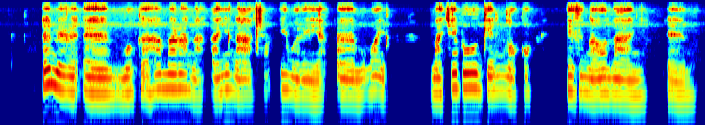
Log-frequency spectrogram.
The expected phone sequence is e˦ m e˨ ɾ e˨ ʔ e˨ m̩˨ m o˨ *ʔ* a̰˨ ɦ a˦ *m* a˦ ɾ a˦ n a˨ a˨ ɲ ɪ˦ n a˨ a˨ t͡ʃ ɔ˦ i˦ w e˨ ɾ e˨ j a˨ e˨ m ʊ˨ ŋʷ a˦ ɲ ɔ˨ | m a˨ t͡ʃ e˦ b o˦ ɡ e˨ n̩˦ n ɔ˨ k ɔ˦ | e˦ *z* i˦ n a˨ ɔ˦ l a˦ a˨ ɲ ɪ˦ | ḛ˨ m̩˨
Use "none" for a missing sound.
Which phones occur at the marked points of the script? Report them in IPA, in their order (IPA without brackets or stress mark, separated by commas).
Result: k, m, z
